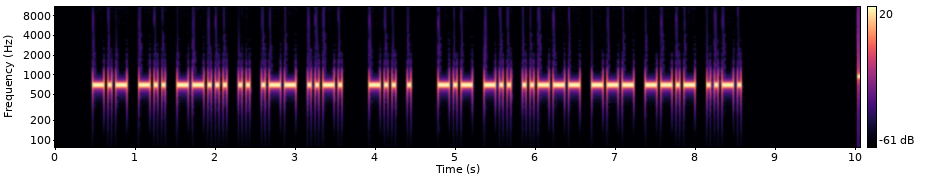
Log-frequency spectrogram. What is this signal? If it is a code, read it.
Morse code, heard as a keyed tone, about 25 wpm, 700 Hz. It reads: KD7IWF DE KD2OQF
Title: USA Callsign DE Callsign - 6 Characters - 25wpm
